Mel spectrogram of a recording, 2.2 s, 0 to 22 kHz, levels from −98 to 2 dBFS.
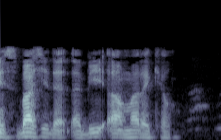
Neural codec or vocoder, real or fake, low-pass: none; real; 5.4 kHz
